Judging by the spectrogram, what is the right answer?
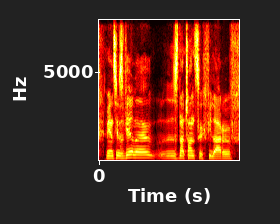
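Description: The voice belongs to a man. He keeps a fairly even intonation. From Poland, Toruń. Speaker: astronomy professor. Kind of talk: interview. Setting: radio studio. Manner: halting.

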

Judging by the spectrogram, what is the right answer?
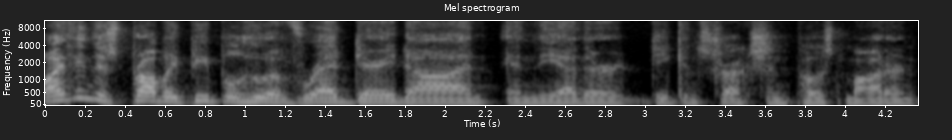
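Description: Delivered at a very fast pace with an American accent, the speech sits on a very clean recording with a silent background. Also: man. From Texas. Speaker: podcast co-host. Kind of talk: casual conversation podcast. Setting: home recording in apartment.

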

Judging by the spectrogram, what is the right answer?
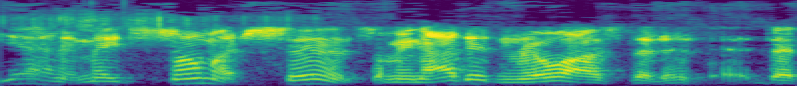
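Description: A man talks with a Southern US accent. His pace is fairly quick. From US South. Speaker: comedian's father. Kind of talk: casual chat. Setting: phone call.

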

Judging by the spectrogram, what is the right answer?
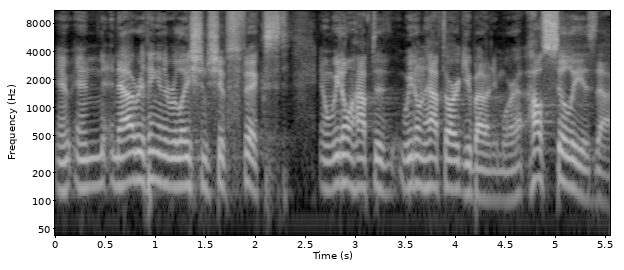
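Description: This man has an American accent and a fairly high pitch. He speaks at a very fast pace. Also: ordinary pitch variation. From US Midwest, rural Ohio. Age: 40s. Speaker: pastor. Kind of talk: sermon. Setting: church.

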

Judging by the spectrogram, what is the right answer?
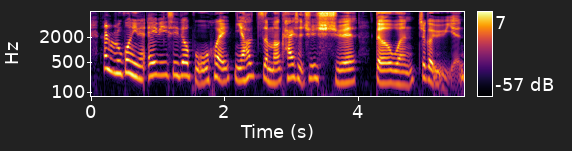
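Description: With lively intonation, a woman talks at a moderate pace in an ordinary speaking voice of medium pitch, on a very clean recording with a silent background. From Taiwan. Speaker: podcast host. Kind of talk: casual monologue.

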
